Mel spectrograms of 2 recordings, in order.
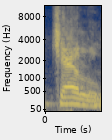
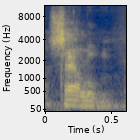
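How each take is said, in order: First: It is said in the Italian Latin pronunciation. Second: It is said in the Catalan Latin pronunciation. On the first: "Els italians diuen celum" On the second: "I els catalans, que no ho fem, haurien de dir celum"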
